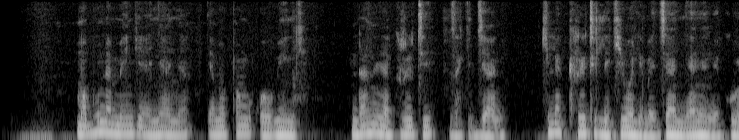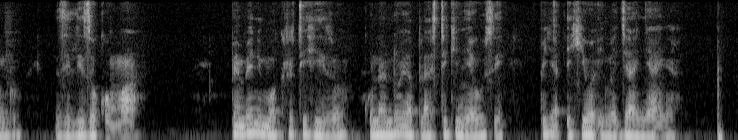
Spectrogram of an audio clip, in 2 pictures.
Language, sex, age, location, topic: Swahili, male, 18-24, Nairobi, agriculture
